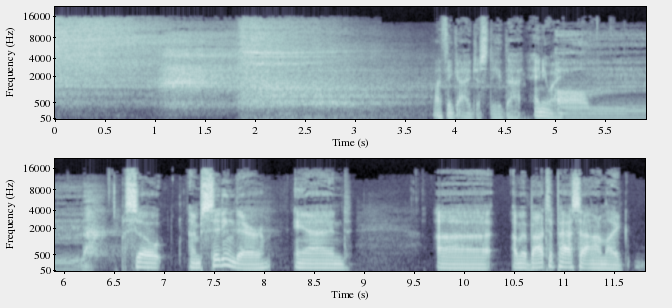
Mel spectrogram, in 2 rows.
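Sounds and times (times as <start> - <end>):
deep breath taken in and out: 0.0 - 4.0, 8.9 - 9.6
speech: 3.8 - 9.0, 9.7 - 11.8.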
